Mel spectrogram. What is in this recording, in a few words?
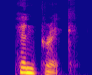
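"pinprick", British English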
